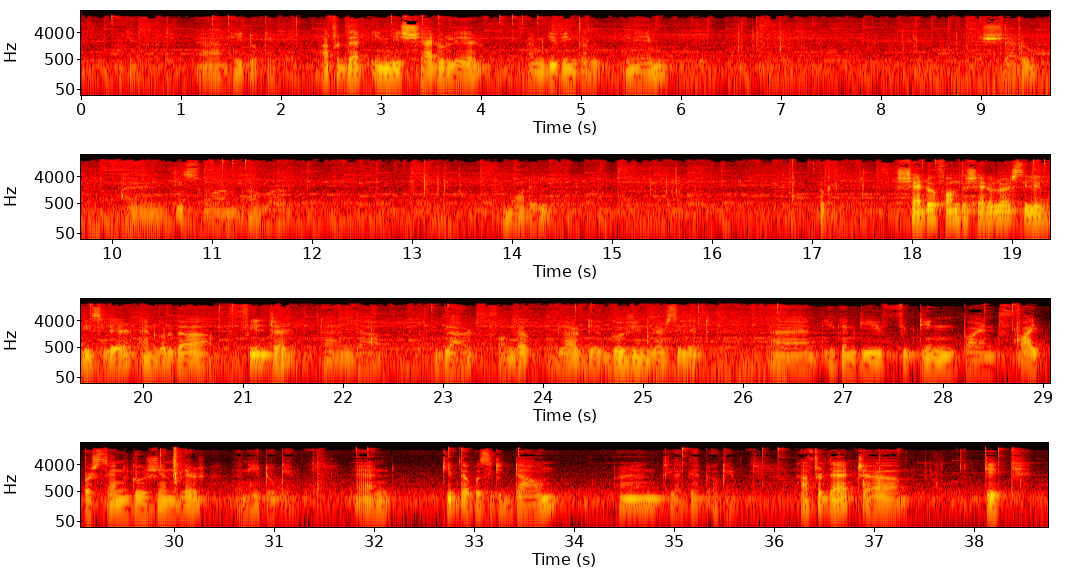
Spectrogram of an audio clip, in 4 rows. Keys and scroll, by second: 1.1 typing, 9.2 Return, 16.6 Return, 29.8 Return.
